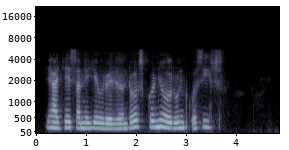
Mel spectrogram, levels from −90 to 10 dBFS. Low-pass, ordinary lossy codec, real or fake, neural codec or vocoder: 5.4 kHz; AAC, 48 kbps; fake; codec, 16 kHz, 0.8 kbps, ZipCodec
